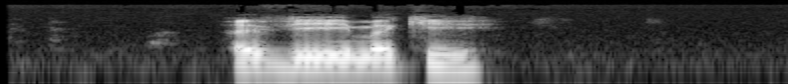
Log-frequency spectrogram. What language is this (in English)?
Fang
